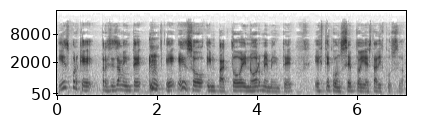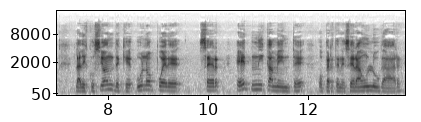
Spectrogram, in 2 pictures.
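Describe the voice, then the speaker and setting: A man from Venezuela giving an unscripted history lecture, hesitant, with many fillers and restarts, searching for words and often clearing his throat. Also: fairly high pitch, slow pace, sharp tone, a little hiss or hum. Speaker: teacher.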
